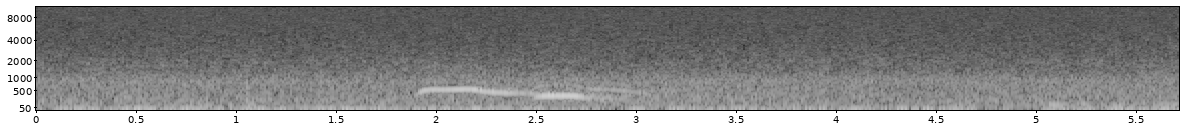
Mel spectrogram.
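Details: Eurasian eagle-owl hooting on a deep winter night in a forest: a single low, two-part call, a level hoot sliding down into a shorter, lower note, standing alone against a steady background hiss.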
